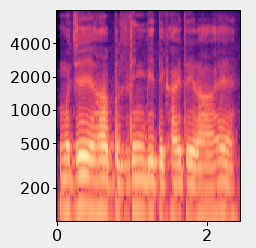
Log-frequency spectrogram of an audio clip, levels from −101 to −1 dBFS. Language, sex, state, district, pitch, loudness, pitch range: Hindi, male, Arunachal Pradesh, Papum Pare, 115 Hz, -14 LUFS, 110-120 Hz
